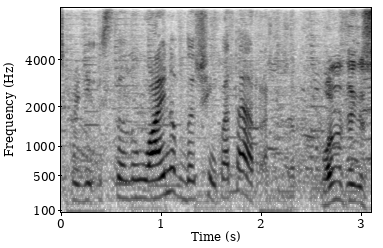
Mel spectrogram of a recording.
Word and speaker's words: Cinque Terre: Italian Riviera to visit the 5 villages of Cinque Terre, known for its iconic views and very unique terrain. So we made it on the train. We're here at our first stop in Cinque Terre.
